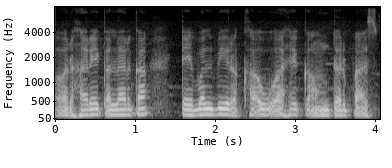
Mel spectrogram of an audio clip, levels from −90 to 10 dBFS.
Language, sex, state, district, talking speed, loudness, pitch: Hindi, male, Gujarat, Valsad, 175 wpm, -14 LUFS, 135 Hz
